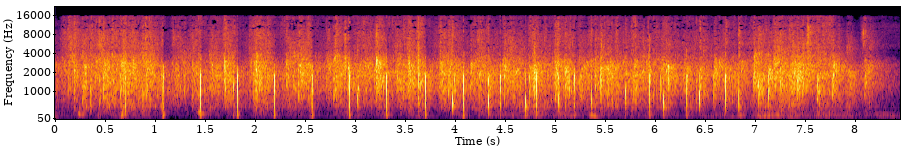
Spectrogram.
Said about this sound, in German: Bitte ein großer Applaus für Arno Grünberg.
